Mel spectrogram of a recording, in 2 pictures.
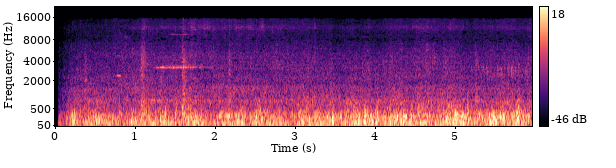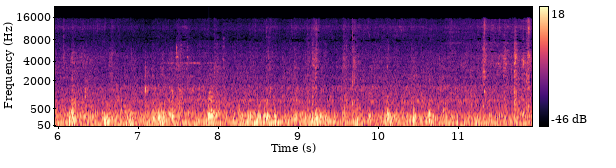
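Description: Steady low rumble of a moving road vehicle heard from inside its cabin, with a few faint clicks and rattles.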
